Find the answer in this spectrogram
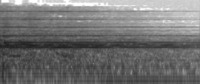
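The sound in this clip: A bell rings with a single sustained, bright tone full of overtones. It holds steady and then slowly fades over nearly three seconds, with no talking.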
